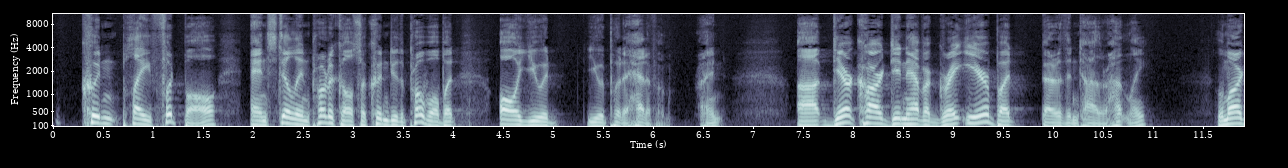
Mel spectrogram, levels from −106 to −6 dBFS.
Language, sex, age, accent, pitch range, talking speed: English, male, 50-69, American, 120-170 Hz, 190 wpm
